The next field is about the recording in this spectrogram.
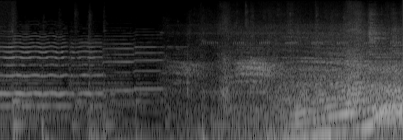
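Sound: cattle mooing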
